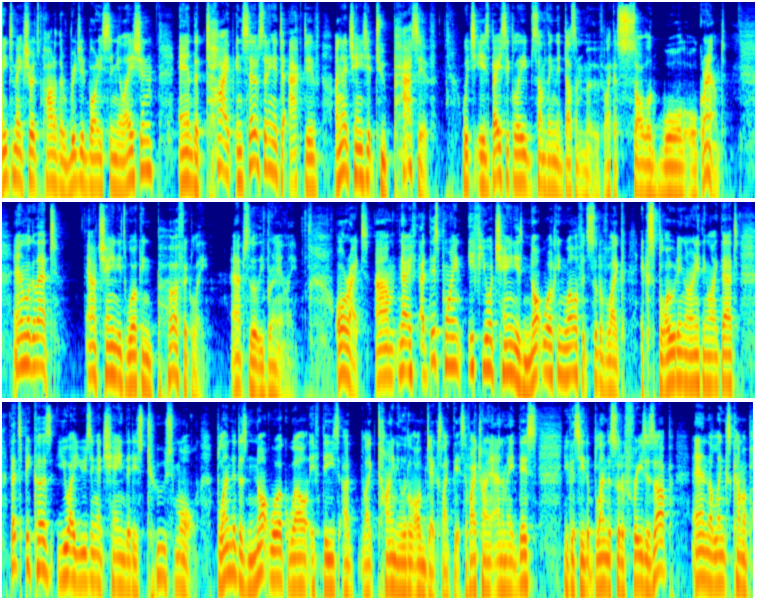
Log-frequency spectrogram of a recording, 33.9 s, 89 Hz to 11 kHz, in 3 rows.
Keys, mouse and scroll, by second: 0.4 click, 7.8 alt+a, 11.4-14.6 middle drag, 15.0 Escape, 24.9 b, 26.9 s, 29.4 alt+a.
